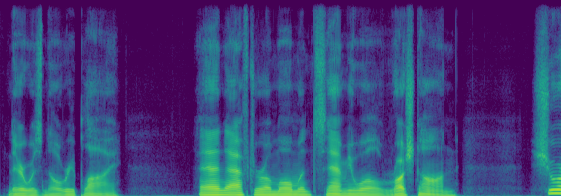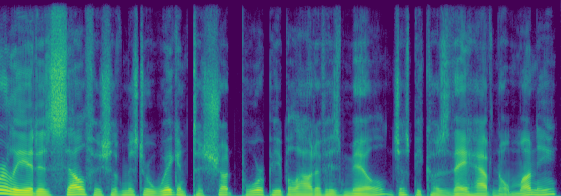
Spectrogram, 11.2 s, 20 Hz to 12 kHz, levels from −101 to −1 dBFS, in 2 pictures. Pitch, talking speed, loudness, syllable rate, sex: 110 Hz, 170 wpm, -20 LUFS, 4.7 syllables/s, male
